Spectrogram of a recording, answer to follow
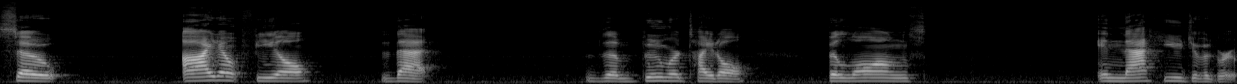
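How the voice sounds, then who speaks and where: With an American accent, a woman speaks at a very slow pace with long, frequent pauses, very deep, low pitch, a bright, sharp tone and monotone, flat intonation on a very clean recording with a silent background. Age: 50s. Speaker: vlogger. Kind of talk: casual monologue. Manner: halting, many fillers.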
